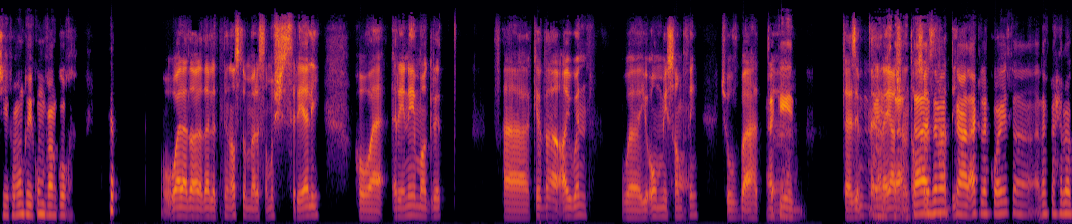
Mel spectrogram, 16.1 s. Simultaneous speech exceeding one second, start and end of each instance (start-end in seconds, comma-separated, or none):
13.0-14.4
